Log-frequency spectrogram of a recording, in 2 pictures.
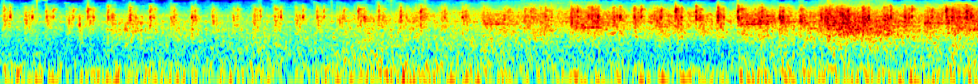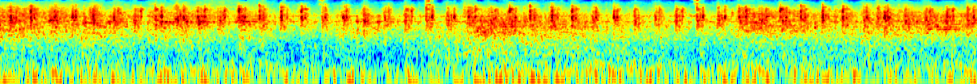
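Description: Explosions boom loudly close by.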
